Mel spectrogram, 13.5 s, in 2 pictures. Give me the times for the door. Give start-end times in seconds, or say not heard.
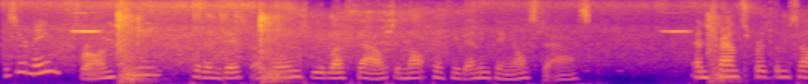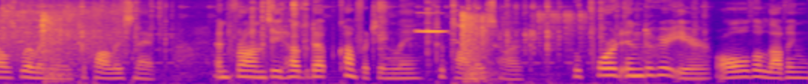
0.6-2.5, 5.7-7.5, 10.2-11.7.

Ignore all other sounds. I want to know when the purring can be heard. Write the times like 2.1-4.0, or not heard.
not heard.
